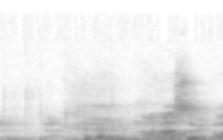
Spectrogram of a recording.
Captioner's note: audience laughter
